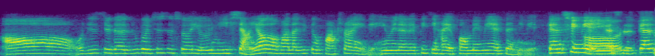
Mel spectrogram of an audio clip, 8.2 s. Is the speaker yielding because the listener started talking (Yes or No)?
Yes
